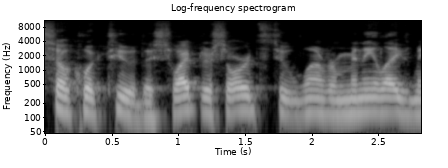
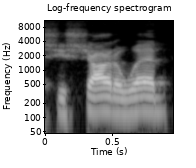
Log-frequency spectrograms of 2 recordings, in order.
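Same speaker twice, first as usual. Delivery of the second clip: usual speaking voice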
